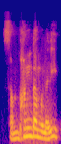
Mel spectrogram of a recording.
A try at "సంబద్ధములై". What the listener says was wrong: సంబద్ధము సంబద్ధము సంబంధం కాదు, సంబద్ధము బద్ధము సంబద్ధం అంటుకునే, బద్ధం అంటే అంటుకొని ఉండడం అనమాట. సంబంధం అంటే దూరం దూరం సంబంధం. ఇది బద్ధము, బద్ధం అంటే అంటుకునే ఉండము, అతుకునే ఉంటాయి అనమాట. బద్ధం సరిగా బద్ధమై ఉంటాయి.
